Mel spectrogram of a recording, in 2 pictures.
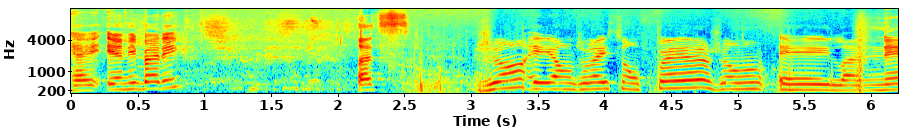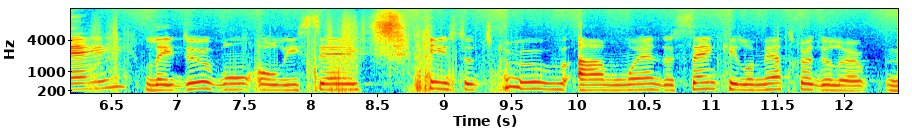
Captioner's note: reading French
